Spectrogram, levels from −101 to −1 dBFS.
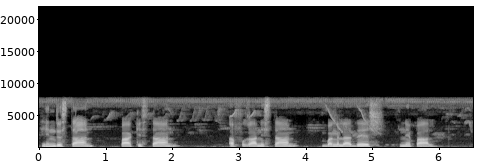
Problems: constant background noise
